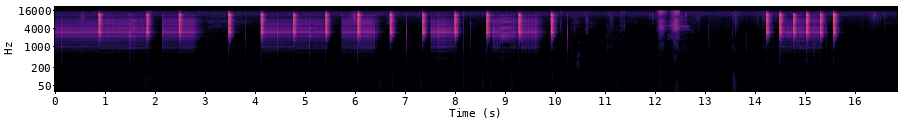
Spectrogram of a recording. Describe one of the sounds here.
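An electronic drum beat taps steadily.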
